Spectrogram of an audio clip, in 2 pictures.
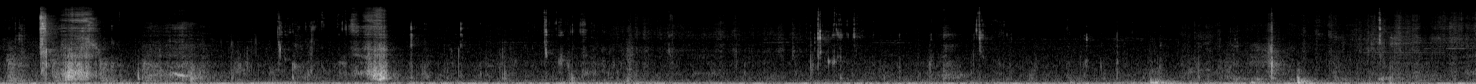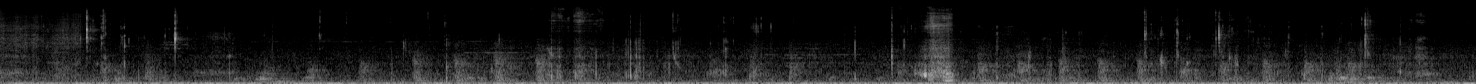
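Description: A person biting and chewing saucy butter chicken, with wet mouth sounds and scattered sharp clicks; the strongest come about a second in, near four seconds and near twenty-four seconds. A low steady hum runs underneath.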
